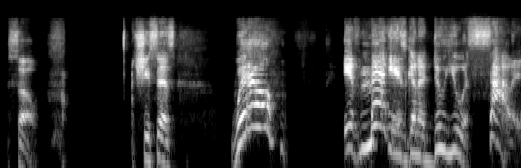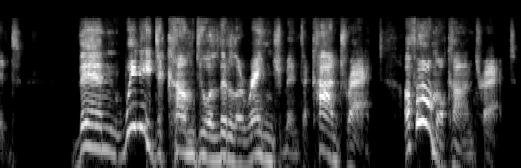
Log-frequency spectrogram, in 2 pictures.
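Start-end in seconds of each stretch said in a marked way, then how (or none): 2.9-13.0 scheming hag. Acted. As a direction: lay out the terms with relish. GM voices Maggie proposing contract.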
